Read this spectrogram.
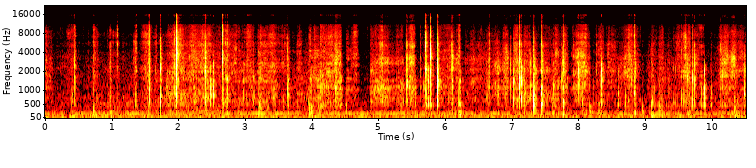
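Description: Paper crinkles and rustles as hands fold it, close by.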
